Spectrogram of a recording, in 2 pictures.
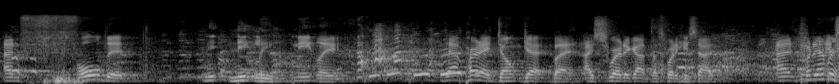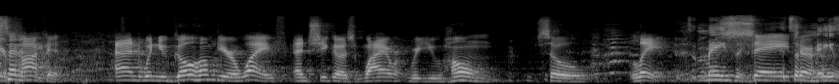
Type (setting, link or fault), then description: setting, live audience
